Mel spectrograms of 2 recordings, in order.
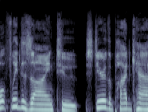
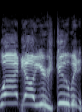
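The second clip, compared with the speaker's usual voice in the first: put-on very high, crotchety, grumpy old man voice; 11 semitones higher, 3 dB louder than usual. Recalling a podcast character they once did, the speaker does a grumpy old man voice. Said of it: "the grumpy old man talk like this".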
